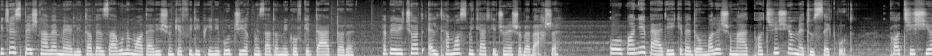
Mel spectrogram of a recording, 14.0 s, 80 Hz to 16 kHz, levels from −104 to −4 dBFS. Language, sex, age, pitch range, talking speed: Persian, female, 10-29, 190-230 Hz, 155 wpm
